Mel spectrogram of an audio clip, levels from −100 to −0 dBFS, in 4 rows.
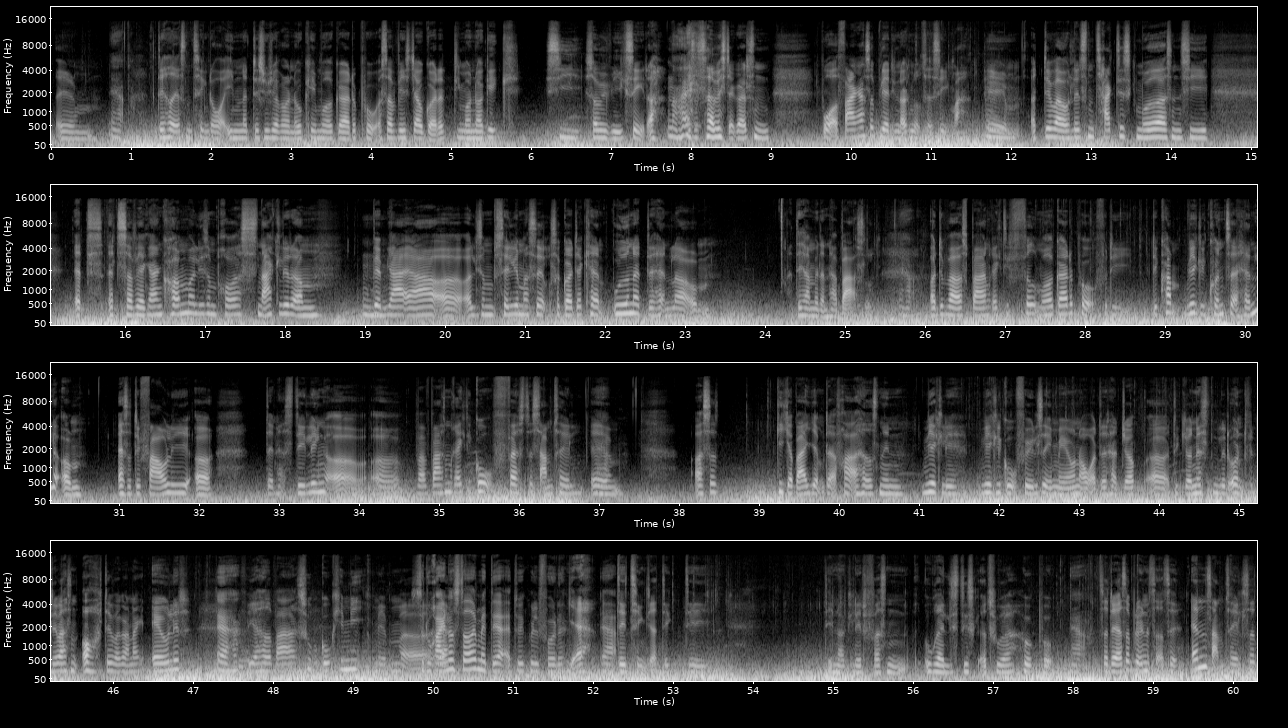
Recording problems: wind noise on the microphone; occasional gusts; 10 dB below the speech

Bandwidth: 15 kHz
